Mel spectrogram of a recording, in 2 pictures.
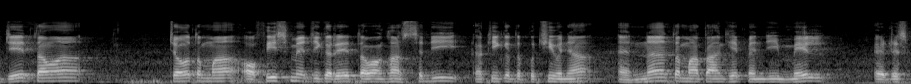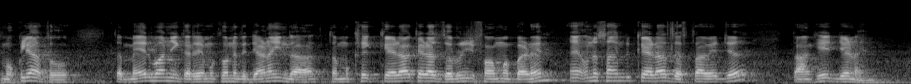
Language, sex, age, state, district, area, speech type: Sindhi, male, 60+, Gujarat, Kutch, urban, spontaneous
